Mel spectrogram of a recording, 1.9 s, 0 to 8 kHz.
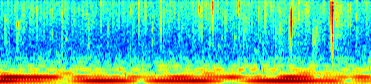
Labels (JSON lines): {"label": "biophony, midshipman", "recorder": "SoundTrap 500"}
